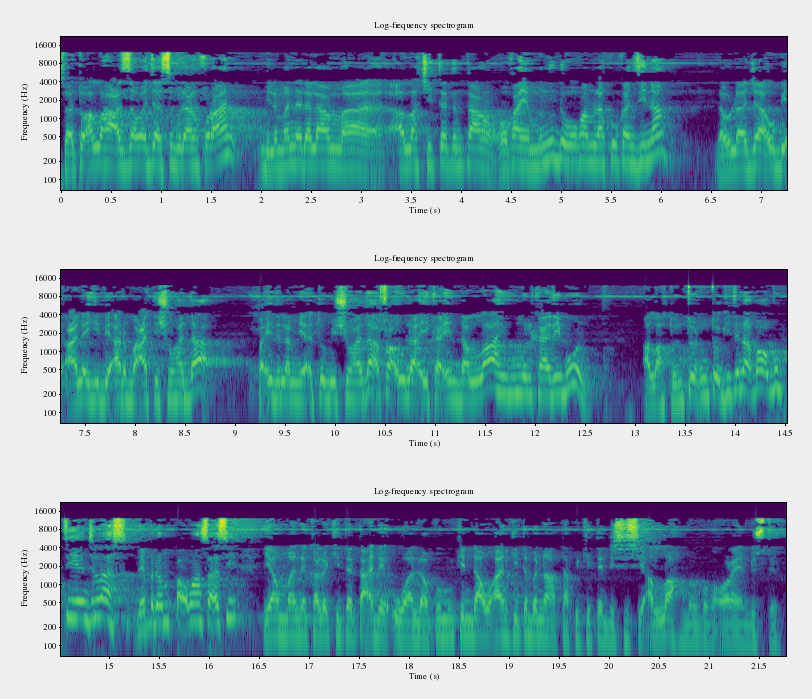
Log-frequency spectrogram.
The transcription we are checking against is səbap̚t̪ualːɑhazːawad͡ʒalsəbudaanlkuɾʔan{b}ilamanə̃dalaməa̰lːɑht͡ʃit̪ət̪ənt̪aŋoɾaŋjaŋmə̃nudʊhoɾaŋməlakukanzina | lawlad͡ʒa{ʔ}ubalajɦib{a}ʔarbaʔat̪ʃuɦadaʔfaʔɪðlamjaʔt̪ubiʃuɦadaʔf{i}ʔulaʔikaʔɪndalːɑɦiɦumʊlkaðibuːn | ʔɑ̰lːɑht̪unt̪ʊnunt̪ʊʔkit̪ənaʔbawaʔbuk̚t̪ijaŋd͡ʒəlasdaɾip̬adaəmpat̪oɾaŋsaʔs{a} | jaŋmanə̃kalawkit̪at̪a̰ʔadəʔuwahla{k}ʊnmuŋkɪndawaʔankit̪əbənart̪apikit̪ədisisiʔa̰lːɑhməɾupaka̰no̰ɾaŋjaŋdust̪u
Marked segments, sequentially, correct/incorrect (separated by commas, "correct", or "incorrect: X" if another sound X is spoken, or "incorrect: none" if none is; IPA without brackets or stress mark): correct, correct, incorrect: i, incorrect: a, incorrect: i, incorrect: p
